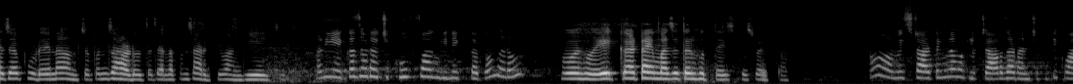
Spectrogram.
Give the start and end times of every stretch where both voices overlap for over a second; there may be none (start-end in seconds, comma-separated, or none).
none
